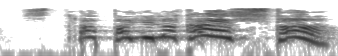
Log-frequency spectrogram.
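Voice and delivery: high, slow, stern call from the gallery. A narrator's reading. Gallery voice demanding decapitation, stern slow call. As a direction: demand it harshly. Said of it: "disse una voce severa".

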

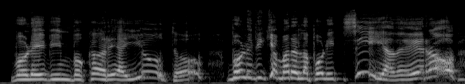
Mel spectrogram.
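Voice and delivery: angry taunting interrogation; snarled. A narrator's reading. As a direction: snarl the questions, building to the last. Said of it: "ringhiò l'ebreo".

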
